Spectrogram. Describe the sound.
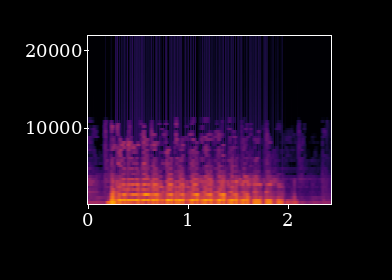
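A single drawn-out, wavering cry from a human voice imitating a peacock call, starting with a quick upward swoop, then held at a steady high pitch for nearly two seconds before trailing off.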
